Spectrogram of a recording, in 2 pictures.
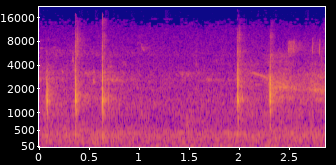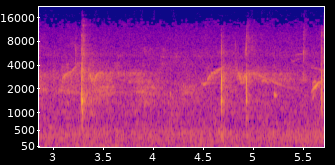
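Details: Black woodpecker in February, just before breeding season, very close in front of the recordist, drumming to mark territory: single sharp knocks at uneven gaps of roughly half a second to a second, over faint traffic hum.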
